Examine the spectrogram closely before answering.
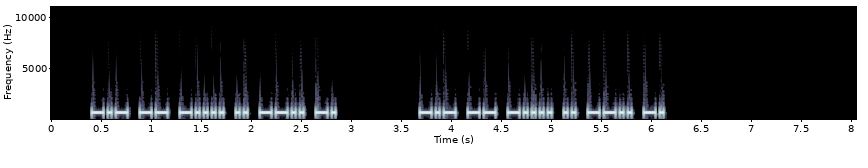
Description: Morse code, heard as a keyed tone, about 30 wpm, 700 Hz. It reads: KM6IZN KM6IZN
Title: USA Call Signs - 6 Characters - Repeated 3x - 30wpm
